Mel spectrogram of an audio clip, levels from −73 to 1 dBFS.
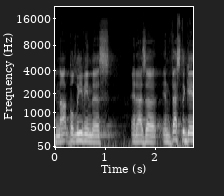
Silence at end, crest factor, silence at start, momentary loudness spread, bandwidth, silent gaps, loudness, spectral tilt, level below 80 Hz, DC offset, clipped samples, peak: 0 s; 14 dB; 0 s; 11 LU; 17 kHz; none; -21 LUFS; -5 dB/octave; -50 dBFS; under 0.1%; under 0.1%; -8 dBFS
